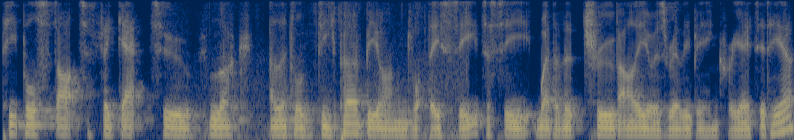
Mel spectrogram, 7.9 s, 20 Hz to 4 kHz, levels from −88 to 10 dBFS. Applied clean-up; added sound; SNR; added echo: neural separator model SepFormer DNS4.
